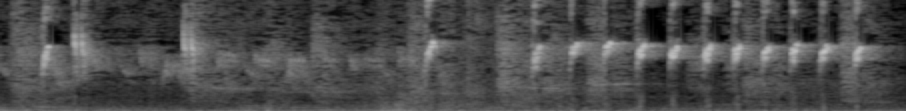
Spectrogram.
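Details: Actively singing magpie-robin used as a master recording for contest birds: a few isolated high chips, then a rapid, evenly spaced string of about a dozen sharp, piercing chirps.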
